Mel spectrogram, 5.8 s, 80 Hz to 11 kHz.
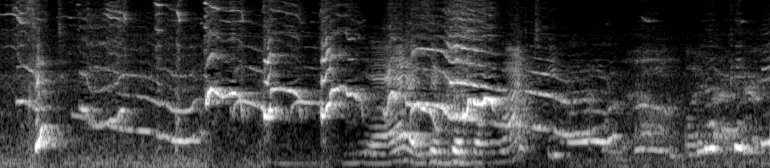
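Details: Seven-week-old puppy Jim Beam, one of Star's fourth litter, filmed 26 January 2012, lets out a run of wavering, high-pitched whines and yelps that rise and fall, while people speak in the background.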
